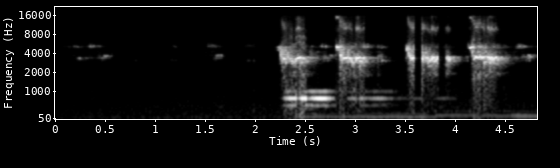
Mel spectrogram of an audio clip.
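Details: Song of a bar-winged prinia played as a lure to get birds singing. Faint high chirps lead into loud, irregular bursts of buzzy, rasping notes, with a steady low hum underneath.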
